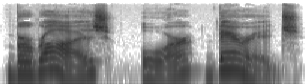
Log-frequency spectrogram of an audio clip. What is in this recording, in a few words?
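"barrage", English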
